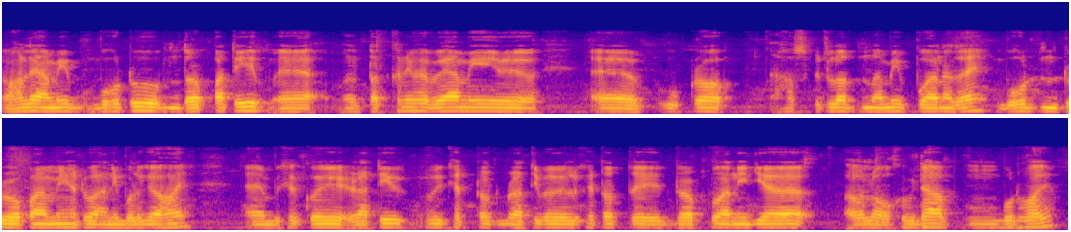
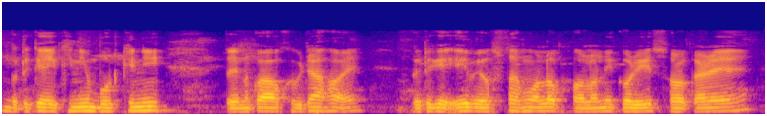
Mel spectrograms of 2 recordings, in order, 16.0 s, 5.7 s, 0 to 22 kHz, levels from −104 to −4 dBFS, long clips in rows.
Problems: background sounds at intervals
